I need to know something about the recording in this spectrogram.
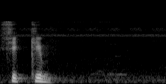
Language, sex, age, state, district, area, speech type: Bodo, male, 30-45, Assam, Chirang, rural, spontaneous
